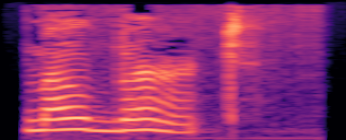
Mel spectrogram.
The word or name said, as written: mowburnt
